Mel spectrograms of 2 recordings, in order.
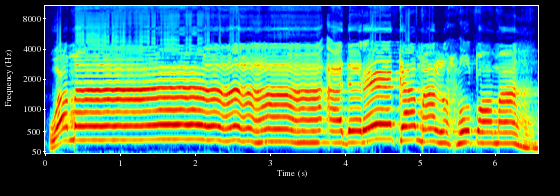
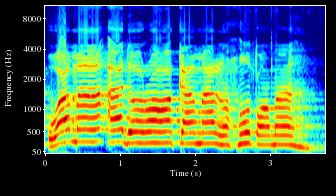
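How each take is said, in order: First: The vowel of 'ma' is drawn out very long. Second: The vowel of 'ma' is kept short. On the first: "dibaca dengan isba' dari majaiz munfasil ma'al imalah al-kubra" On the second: "kepada qasru jaiz munfasil"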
